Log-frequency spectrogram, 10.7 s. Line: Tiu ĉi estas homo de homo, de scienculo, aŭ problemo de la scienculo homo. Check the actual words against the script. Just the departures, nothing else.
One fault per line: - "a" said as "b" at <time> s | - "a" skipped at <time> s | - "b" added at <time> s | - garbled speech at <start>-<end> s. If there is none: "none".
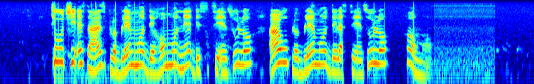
- "homo" said as "problemo" at 2.2 s
- "ne" added at 3.7 s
